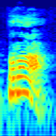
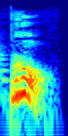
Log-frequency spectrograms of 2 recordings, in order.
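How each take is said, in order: First: The vowel is reduced to an a sound. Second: The vowel is a full o sound. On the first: "tapi bacanya pra" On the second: "awalan kata kerja pro"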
